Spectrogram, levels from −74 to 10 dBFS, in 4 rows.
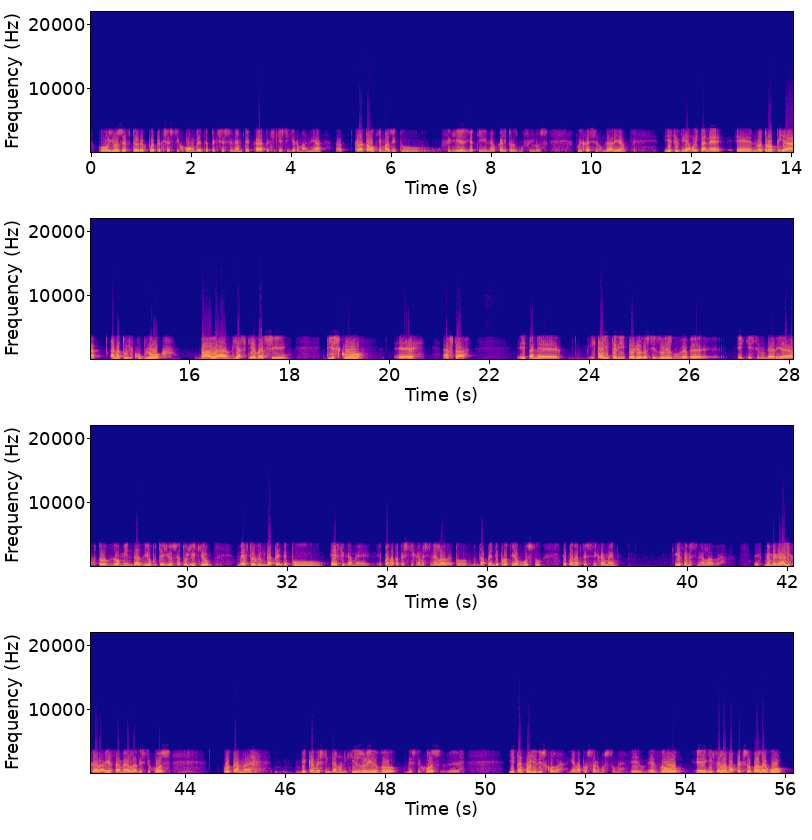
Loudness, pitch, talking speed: -13 LUFS, 355 Hz, 110 wpm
